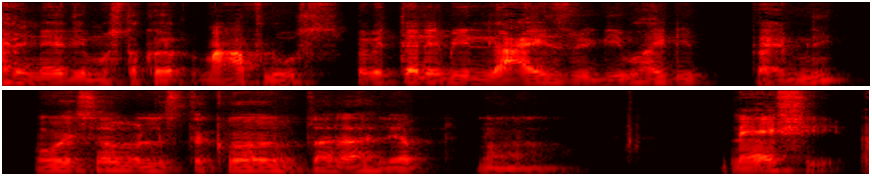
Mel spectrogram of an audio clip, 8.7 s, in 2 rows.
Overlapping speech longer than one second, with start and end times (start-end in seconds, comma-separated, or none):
none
